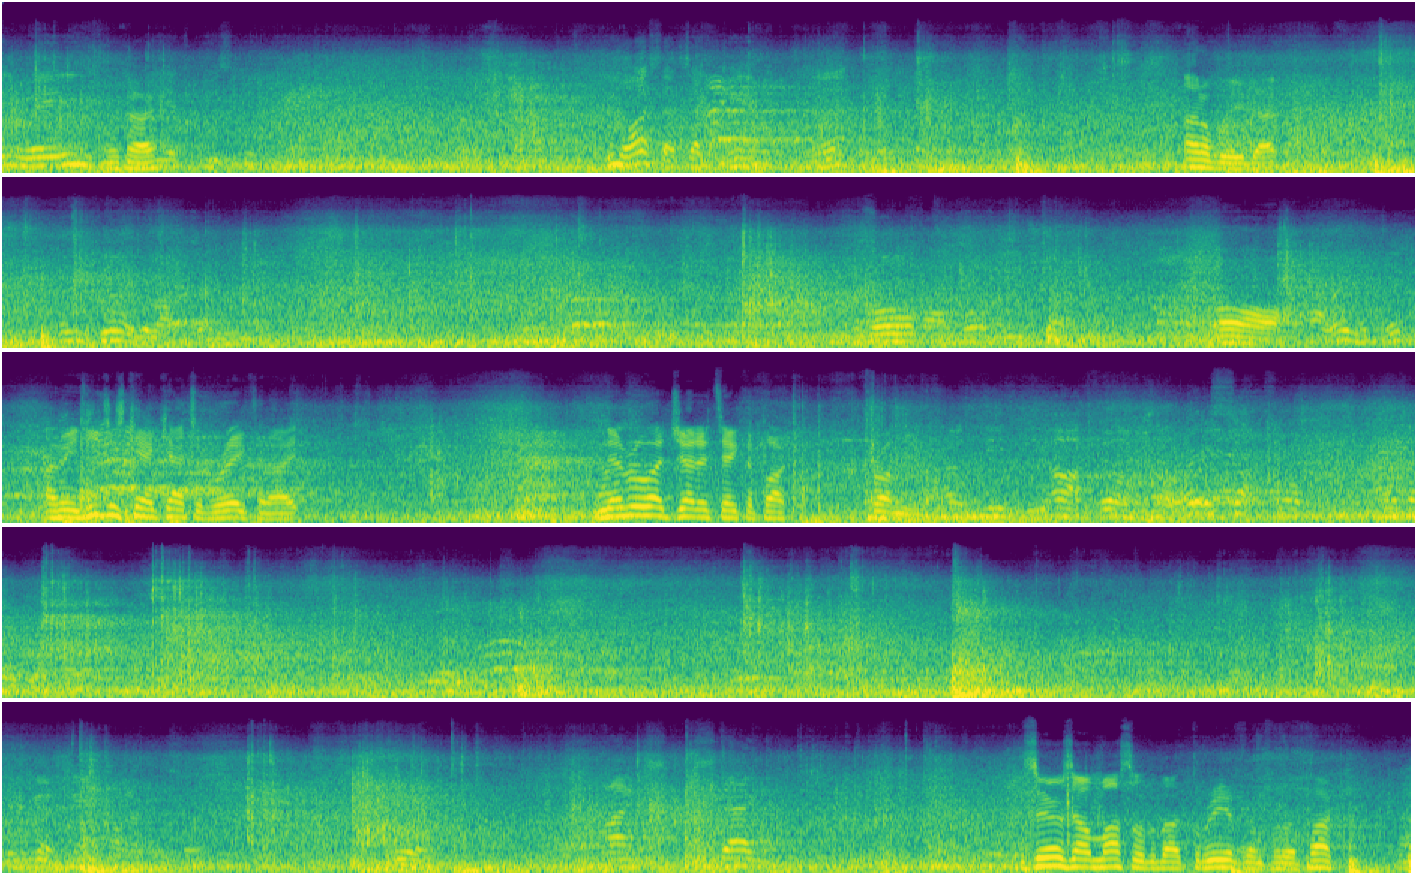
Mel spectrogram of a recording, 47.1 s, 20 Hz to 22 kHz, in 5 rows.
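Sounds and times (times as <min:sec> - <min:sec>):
ice rink crowd noise: 0:00.0 - 0:47.0
hockey sticks and puck hitting boards: 0:08.7 - 0:18.2, 0:27.6 - 0:30.9, 0:31.6 - 0:35.4, 0:36.2 - 0:42.5
players shouting: 0:18.8 - 0:20.9.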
